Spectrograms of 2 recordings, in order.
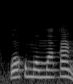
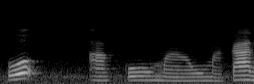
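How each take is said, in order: First: It is said quickly, words running together. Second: It is said slowly and clearly, word by word.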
